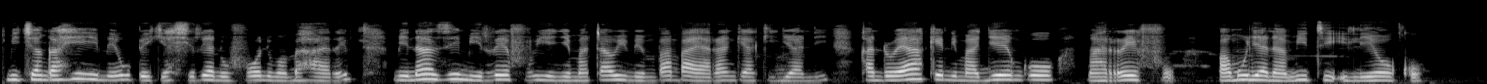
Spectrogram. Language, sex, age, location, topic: Swahili, female, 25-35, Mombasa, government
